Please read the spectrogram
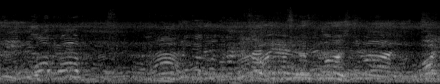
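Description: Several voices talking over one another: chatter among players and spectators at a cricket ground.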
